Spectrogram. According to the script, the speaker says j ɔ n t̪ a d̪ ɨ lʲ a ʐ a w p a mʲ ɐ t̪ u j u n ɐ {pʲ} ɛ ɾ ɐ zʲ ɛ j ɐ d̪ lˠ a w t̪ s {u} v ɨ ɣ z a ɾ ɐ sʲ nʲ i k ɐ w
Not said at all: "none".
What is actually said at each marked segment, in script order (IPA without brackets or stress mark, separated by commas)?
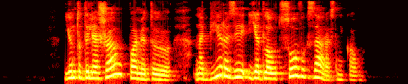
bʲ, ɔ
